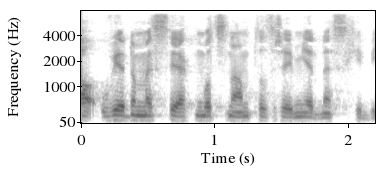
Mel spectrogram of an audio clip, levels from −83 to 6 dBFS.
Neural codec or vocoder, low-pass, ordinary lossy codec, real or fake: none; 7.2 kHz; MP3, 64 kbps; real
